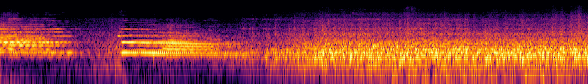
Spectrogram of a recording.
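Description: NJ Transit electric commuter train sounding its chord horn in two blasts, the second falling slightly in pitch as it passes. From about three seconds in, the steady rushing noise of the passenger cars and their wheels going by close at hand.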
